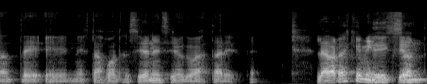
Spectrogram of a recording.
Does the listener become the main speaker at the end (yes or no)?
no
